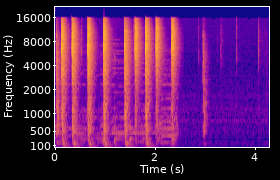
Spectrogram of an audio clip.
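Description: A guitar drill beat playing back from a production program: a fast, syncopated pattern of sharp percussion hits over a sustained melodic guitar loop. Playback stops suddenly about two and a half seconds in, followed by a few faint clicks.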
